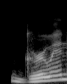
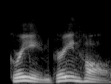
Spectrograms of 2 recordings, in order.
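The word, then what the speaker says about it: Gruene: You also have Billy Bob's Texas and Gruen. Is that how you say it? Gruen Hall? Green Hall.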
